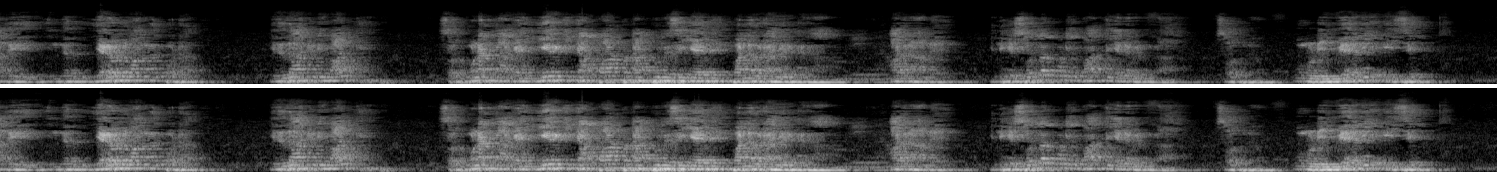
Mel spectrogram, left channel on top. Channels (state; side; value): quieter; left; 3.5 dB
